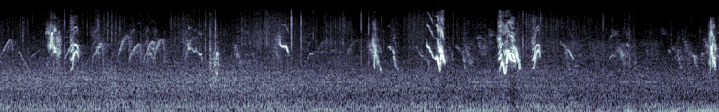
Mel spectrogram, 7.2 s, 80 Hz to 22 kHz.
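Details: Sparrows gathering for food on a pillar at a Tenmangu shrine, 1 January 2024; sparse, thin chirps at irregular intervals, two louder sharp notes near the middle, over a low steady background hum.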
